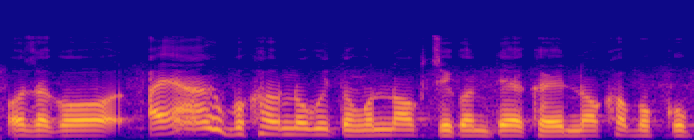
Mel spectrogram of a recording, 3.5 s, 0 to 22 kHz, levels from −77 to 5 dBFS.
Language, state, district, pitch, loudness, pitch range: Kokborok, Tripura, West Tripura, 145 Hz, -13 LUFS, 145-170 Hz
